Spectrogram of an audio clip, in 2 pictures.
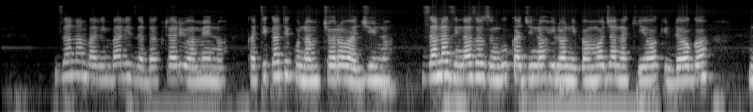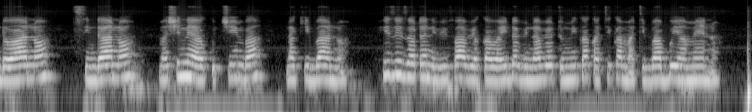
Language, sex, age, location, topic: Swahili, female, 25-35, Nairobi, health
